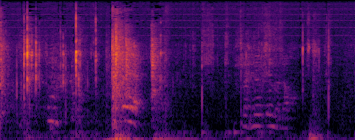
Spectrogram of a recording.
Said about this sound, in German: Die Tür zu.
